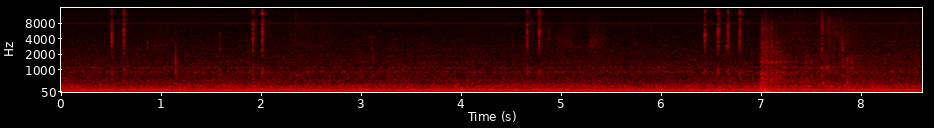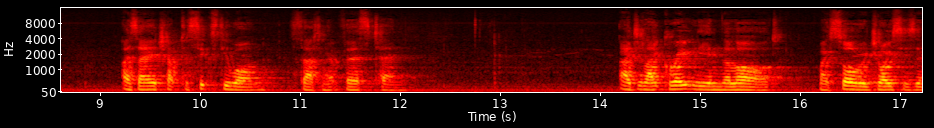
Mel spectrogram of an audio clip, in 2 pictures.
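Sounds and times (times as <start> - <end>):
steady low electrical hum: 0.0 - 17.2
faint computer keyboard and mouse clicks: 0.5 - 0.7, 1.9 - 2.1, 4.6 - 4.9, 6.4 - 6.9
speech: 9.2 - 12.2, 14.2 - 17.2.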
